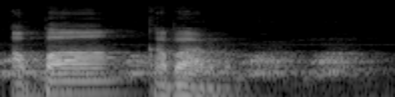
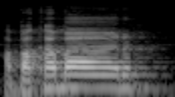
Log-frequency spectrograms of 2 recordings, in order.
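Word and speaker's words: apa kabar: how are you it's apaa kabar okay apaa that's how you say how are you aakar so natural speed would be aakar aakar okay so yeah so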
